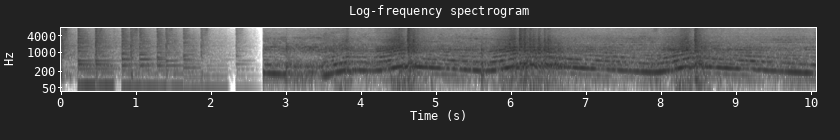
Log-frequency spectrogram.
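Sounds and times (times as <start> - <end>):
car engine revving: 2.7 - 10.0.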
